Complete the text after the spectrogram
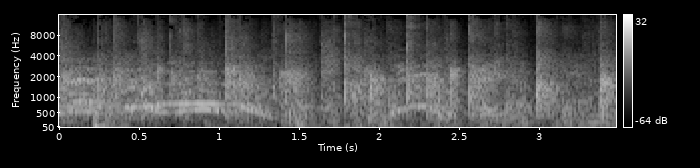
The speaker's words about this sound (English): Come on up, folks. Big round of applause.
